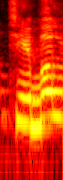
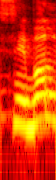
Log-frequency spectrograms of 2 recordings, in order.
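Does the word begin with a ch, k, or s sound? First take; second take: ch; s. First: The word begins with a ch sound. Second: The word begins with an s sound. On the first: "हमने इसको चेबल नहीं पढ़ा" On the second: "इसको हमने सेबल नहीं पढ़ा है"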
